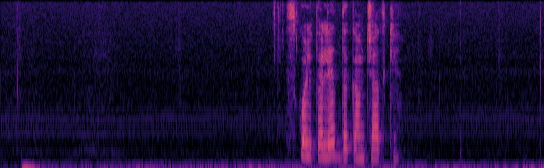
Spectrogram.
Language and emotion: Russian, neutral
